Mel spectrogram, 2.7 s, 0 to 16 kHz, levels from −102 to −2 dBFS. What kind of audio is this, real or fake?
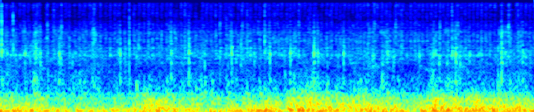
fake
